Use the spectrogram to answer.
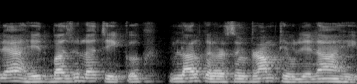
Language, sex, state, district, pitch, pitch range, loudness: Marathi, male, Maharashtra, Gondia, 135 Hz, 130-145 Hz, -17 LUFS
